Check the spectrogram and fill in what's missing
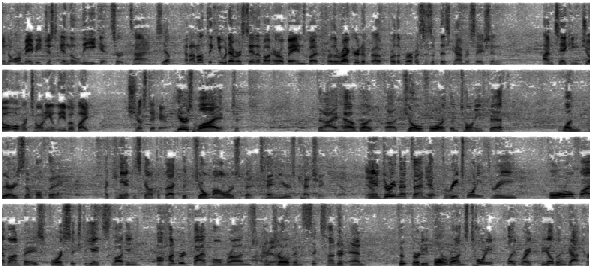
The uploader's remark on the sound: sit down at Fulton Brewery in Minneapolis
